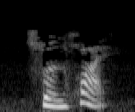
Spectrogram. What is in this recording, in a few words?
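"损坏", Mandarin Chinese; chinese-flashcards; hsk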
